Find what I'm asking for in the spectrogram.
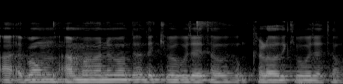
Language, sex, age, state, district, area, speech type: Odia, male, 18-30, Odisha, Khordha, rural, spontaneous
